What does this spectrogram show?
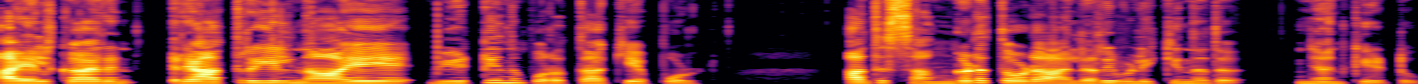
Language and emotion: Malayalam, sad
